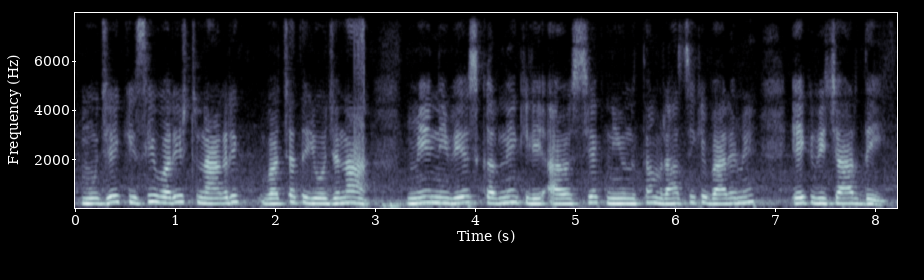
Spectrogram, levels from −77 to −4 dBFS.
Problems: none marked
